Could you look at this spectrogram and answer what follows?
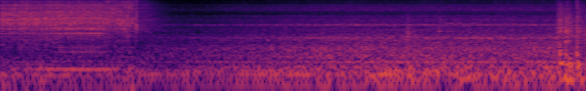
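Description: Cordless impact wrench hammering on a puller's forcing screw for about a second and a half, driving the puller to pull a pulley off the combine's separator gearcase shaft, then stopping abruptly. A short metallic clank comes near the end.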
